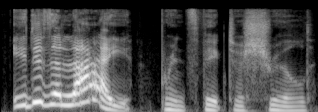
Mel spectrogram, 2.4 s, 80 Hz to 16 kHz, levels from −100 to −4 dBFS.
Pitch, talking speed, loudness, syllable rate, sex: 225 Hz, 175 wpm, -17 LUFS, 5.9 syllables/s, female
